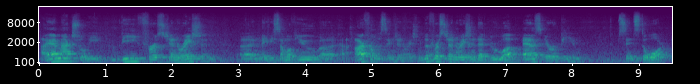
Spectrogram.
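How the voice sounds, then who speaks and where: A man's voice: medium pitch, moderate pace, far from the mic, a little hiss or hum. Reflective man speaking from across an echoey room. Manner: reflective, self-deprecating humor. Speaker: interview guest. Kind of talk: conversational interview answers.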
